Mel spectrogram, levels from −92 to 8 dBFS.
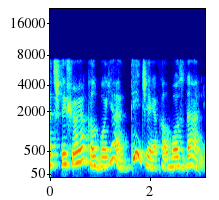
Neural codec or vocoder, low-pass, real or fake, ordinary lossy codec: none; 7.2 kHz; real; AAC, 64 kbps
